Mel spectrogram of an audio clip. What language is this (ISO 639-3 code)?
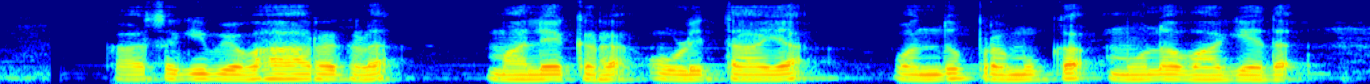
kan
